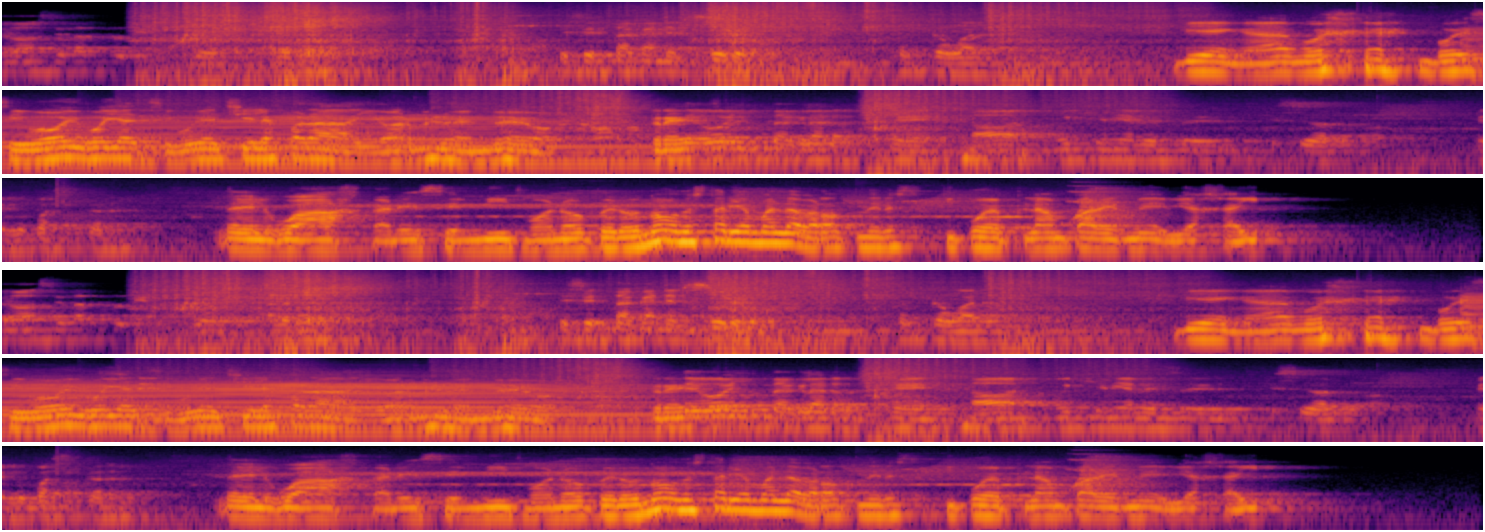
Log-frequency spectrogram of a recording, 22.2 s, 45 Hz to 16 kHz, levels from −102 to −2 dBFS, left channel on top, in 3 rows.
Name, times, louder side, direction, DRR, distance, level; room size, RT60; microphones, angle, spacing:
voice 1, 0.0-1.6 2.8-5.0 8.0-8.3 10.8-14.3 14.8-15.5, right 3 dB, 35° right, 4 dB, 3.2 m, -39 dB
Bird, 0.6-20.5, left 2 dB, 10° left, 5.5 m, -42 dB
voice 2, 5.9-10.9 15.9-21.1, left 2 dB, 30° left, 10 dB, 0.9 m, -30 dB
Wind instrument woodwind instrument, 7.3-11.6, right 3 dB, 70° right, 1.6 m, -37 dB
20.0 x 18.5 x 9.5 m, 0.93 s
head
